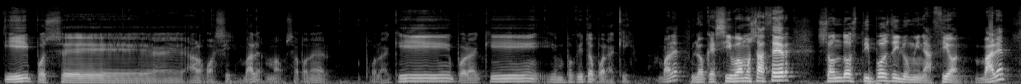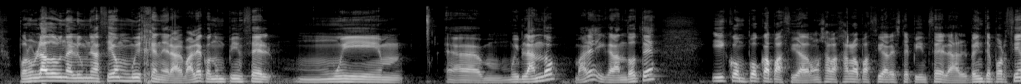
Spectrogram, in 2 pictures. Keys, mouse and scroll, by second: 1.2 shift+click, 2.0 click, 2.4 shift+click, 3.3-5.6 drag, 5.7 shift+click, 6.9 alt+middle click, 7.3 space, 7.4 click, 11.0-12.3 right drag, 12.3-16.9 drag, 17.5-20.4 drag.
